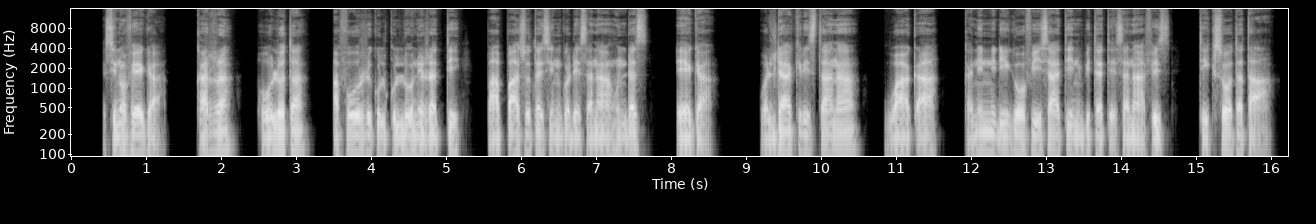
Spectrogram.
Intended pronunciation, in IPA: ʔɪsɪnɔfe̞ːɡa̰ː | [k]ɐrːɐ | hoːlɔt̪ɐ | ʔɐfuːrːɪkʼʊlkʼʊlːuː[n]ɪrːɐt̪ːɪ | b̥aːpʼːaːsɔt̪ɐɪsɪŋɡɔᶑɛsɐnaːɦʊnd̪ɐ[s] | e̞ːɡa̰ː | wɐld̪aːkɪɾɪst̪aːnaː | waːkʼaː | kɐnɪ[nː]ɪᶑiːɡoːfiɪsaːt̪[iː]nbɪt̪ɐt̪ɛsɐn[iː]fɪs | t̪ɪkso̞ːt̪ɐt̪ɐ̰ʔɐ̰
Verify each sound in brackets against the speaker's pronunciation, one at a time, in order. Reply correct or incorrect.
correct, correct, correct, correct, correct, incorrect

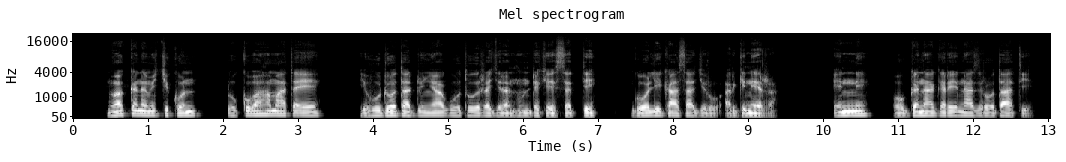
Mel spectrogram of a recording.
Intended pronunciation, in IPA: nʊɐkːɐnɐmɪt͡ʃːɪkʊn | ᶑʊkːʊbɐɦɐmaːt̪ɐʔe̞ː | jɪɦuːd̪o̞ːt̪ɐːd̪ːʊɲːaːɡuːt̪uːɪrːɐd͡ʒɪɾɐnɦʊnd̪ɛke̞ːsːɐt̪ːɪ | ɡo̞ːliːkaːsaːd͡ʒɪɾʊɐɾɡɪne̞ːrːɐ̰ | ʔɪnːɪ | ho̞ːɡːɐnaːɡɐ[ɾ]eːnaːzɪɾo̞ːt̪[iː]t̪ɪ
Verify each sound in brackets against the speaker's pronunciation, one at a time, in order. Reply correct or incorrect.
correct, incorrect

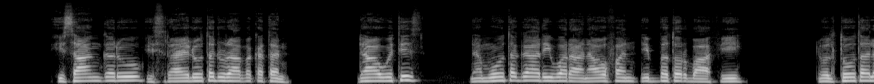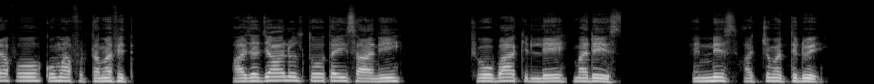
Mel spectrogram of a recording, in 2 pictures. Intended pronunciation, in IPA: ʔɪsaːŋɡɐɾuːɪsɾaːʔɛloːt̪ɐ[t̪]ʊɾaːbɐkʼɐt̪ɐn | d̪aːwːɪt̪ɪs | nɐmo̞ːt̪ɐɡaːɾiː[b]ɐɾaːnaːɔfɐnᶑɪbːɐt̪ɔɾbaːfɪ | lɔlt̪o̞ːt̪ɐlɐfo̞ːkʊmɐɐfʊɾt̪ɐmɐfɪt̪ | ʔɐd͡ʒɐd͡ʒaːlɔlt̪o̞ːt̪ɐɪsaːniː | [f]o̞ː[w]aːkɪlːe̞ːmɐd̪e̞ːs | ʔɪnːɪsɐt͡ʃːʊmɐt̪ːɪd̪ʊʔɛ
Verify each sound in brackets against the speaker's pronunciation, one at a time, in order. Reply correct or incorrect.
incorrect, incorrect, incorrect, incorrect

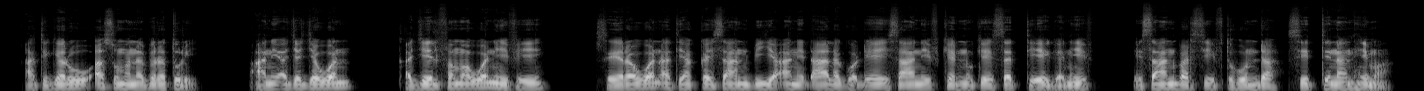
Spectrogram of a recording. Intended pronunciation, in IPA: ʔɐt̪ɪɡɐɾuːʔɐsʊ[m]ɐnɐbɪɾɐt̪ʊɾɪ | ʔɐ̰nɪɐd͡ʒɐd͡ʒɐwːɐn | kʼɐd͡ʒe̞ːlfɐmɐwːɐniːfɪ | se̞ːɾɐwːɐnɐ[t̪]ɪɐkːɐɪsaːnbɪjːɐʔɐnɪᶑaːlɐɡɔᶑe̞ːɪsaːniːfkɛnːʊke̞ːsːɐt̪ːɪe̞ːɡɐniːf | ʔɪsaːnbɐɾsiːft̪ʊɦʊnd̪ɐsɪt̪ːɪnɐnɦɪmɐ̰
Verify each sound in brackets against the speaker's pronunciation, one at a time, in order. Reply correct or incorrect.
correct, correct

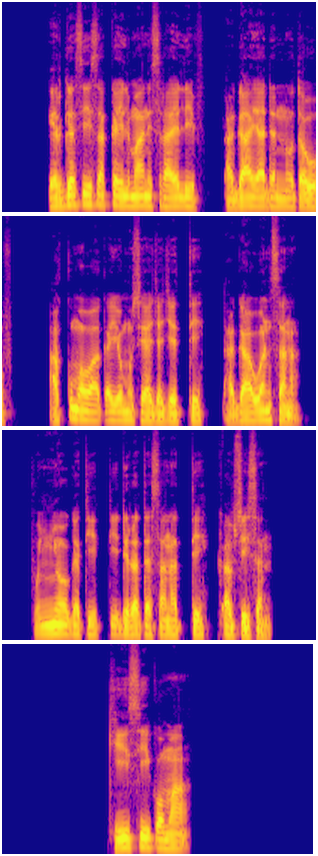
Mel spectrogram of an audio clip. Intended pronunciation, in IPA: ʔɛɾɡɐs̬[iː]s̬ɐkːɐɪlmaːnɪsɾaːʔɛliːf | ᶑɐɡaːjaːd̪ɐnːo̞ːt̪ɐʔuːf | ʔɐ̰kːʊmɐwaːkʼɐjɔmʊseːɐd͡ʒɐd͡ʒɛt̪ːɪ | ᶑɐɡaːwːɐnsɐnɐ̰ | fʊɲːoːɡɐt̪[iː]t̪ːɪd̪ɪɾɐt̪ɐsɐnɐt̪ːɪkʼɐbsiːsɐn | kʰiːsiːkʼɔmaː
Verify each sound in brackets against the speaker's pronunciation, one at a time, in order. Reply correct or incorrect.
correct, correct

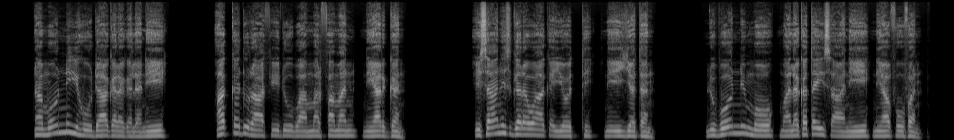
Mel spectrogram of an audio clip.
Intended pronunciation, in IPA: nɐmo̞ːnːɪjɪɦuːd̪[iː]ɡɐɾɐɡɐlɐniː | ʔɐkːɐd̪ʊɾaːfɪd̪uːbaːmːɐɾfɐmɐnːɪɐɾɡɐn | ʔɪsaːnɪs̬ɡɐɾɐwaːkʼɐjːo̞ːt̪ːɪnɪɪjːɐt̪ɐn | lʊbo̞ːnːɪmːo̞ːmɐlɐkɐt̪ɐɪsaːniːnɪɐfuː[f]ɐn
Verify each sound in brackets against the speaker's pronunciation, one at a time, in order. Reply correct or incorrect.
incorrect, correct

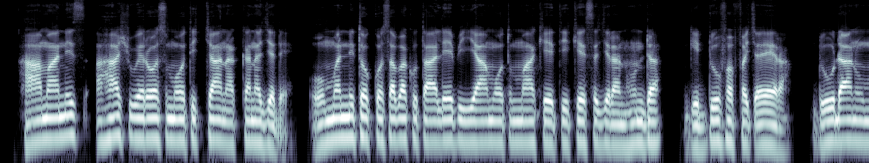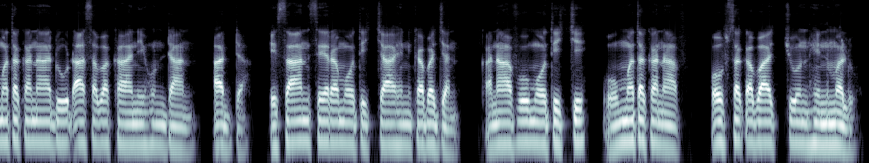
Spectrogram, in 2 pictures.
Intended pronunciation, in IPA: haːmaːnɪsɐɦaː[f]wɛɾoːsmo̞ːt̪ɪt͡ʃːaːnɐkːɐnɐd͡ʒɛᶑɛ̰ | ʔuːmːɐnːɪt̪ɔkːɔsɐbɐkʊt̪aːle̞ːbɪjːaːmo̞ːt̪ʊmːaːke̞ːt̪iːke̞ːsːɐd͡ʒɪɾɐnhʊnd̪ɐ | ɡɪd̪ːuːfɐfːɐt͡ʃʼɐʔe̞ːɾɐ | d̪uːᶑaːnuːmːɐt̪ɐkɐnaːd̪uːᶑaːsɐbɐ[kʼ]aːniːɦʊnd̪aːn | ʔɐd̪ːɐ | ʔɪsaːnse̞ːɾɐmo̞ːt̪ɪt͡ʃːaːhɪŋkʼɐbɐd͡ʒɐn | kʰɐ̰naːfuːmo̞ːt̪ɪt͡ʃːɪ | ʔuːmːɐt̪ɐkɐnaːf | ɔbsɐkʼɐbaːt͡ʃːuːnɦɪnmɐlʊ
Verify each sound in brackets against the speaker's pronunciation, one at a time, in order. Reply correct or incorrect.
incorrect, incorrect

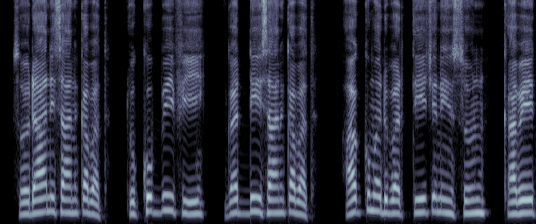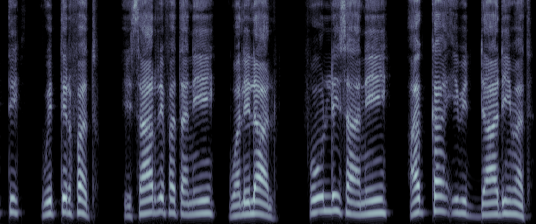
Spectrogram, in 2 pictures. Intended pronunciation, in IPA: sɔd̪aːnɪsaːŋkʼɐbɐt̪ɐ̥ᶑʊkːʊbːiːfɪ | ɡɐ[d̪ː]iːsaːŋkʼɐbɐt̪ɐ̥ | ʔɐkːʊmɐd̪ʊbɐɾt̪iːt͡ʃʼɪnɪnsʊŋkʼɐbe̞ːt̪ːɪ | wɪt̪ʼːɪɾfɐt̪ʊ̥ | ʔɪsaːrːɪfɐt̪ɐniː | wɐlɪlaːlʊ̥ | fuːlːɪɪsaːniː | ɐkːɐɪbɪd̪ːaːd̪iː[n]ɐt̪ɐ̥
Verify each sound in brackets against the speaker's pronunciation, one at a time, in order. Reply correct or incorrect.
correct, incorrect

